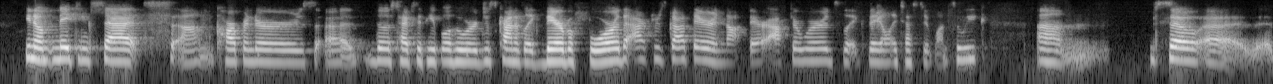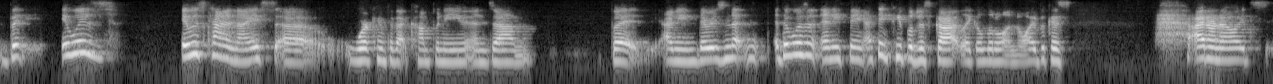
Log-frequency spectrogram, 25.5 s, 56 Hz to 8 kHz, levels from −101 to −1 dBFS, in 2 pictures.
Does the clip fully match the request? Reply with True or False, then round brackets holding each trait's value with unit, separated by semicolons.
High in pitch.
True (230 Hz)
